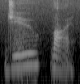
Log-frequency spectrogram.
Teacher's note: But July has the oo, which is the long version like in boo.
